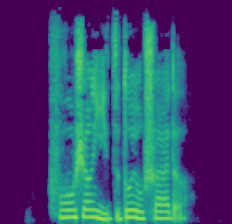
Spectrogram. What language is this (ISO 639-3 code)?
zho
